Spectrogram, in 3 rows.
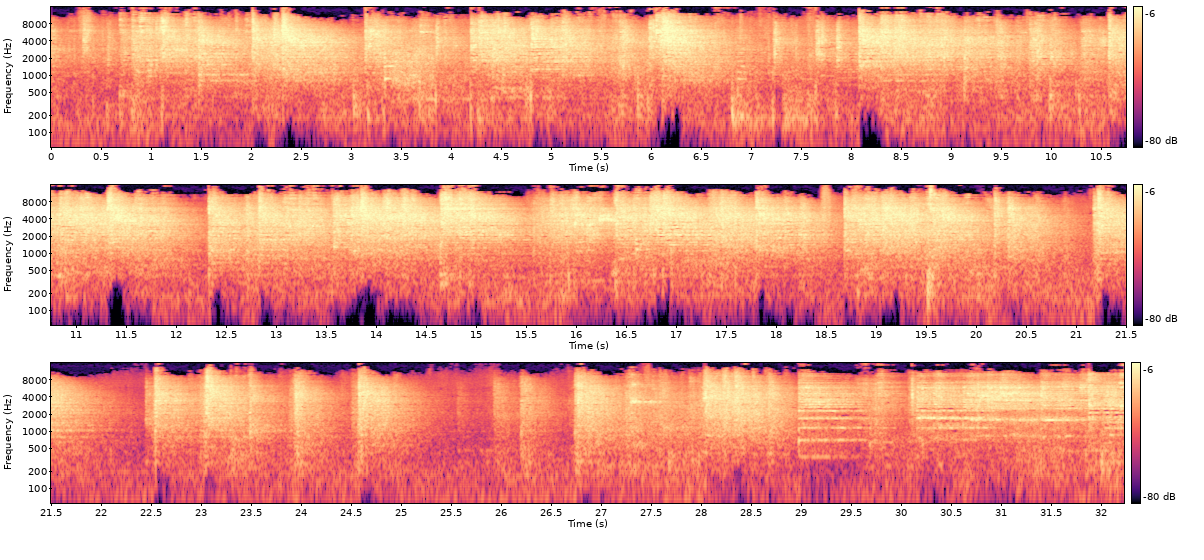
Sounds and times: bangs 0:26.7 - 0:32.2
clanging tubes are dragged to the hoister 0:27.2 - 0:32.2
bongs 0:28.9 - 0:32.2

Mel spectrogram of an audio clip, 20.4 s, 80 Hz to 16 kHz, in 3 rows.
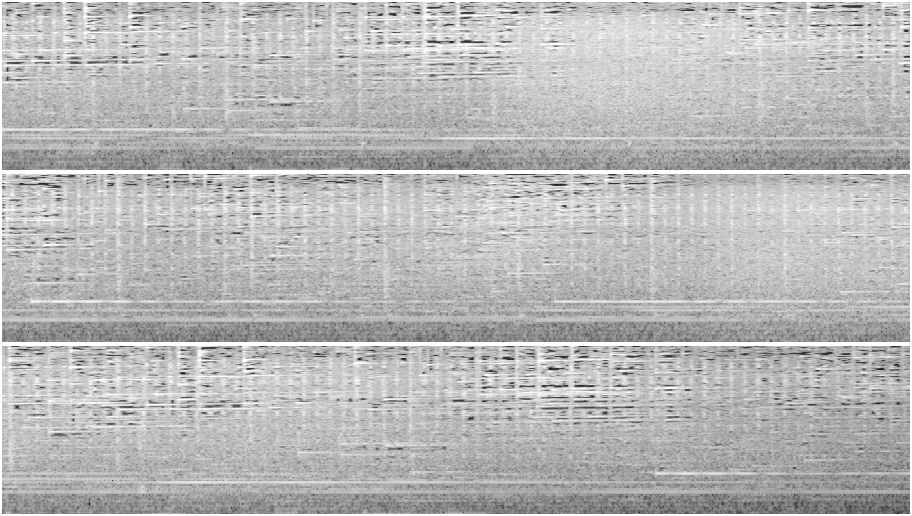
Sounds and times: bells 0:00.0 - 0:20.4
clock 0:00.0 - 0:20.4
wind 0:00.0 - 0:20.4
wind chimes 0:00.0 - 0:20.4

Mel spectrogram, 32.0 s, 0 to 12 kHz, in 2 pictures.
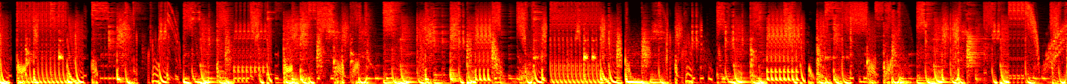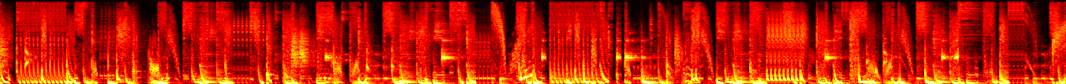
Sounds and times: Crazy rhythm 0:00.0 - 0:31.9

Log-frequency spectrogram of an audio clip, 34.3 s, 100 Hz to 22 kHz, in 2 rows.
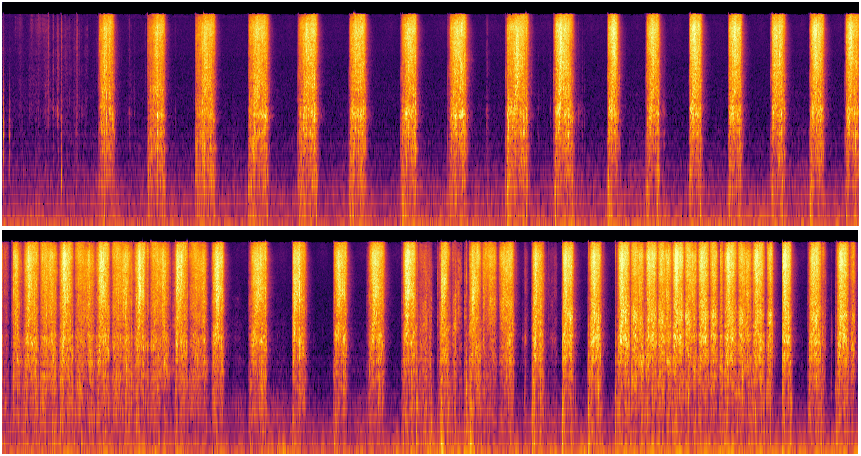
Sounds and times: sand paper on wooden surface 0:16.3 - 0:23.2
sand paper on wooden surface 0:23.8 - 0:34.2

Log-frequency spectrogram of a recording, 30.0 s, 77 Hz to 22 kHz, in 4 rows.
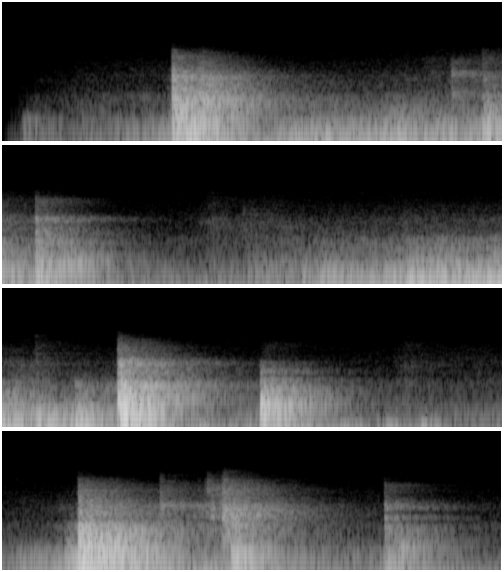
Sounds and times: Strange, unsettling noises echoing up from a dark, creepy basement 0:00.3 - 0:29.9

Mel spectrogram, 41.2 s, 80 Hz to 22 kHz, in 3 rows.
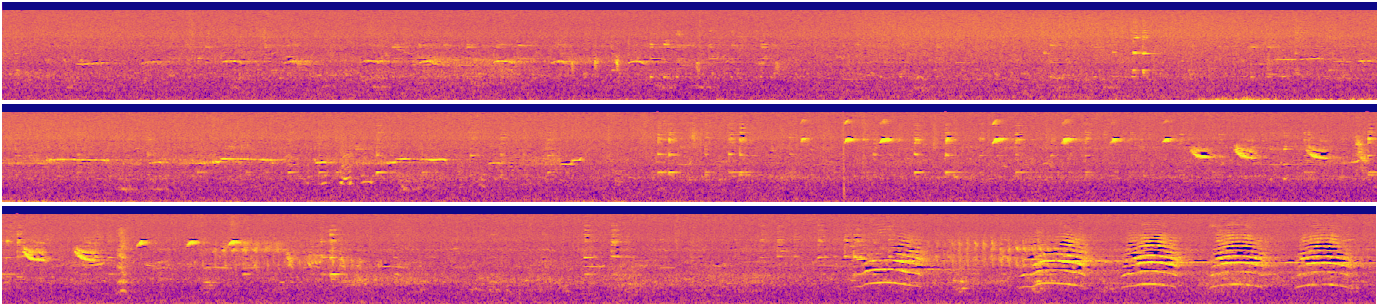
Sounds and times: leafy wind through trees 0:00.0 - 0:41.2
birds 0:00.5 - 0:11.6
sheep bells tinkle 0:03.8 - 0:08.0
sheep bells tinkle 0:10.4 - 0:11.7
sheep bells tinkle 0:12.4 - 0:31.6
birds 0:12.5 - 0:41.2
distant dogs bark 0:14.8 - 0:15.5
distant dogs bark 0:17.4 - 0:18.3
distant dogs bark 0:28.6 - 0:34.1
sheep bells tinkle 0:33.3 - 0:33.8
sheep bells tinkle 0:35.1 - 0:37.9

